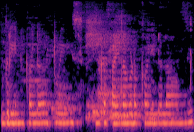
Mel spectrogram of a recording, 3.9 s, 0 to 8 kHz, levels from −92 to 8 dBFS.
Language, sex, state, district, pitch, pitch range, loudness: Telugu, female, Telangana, Karimnagar, 215 Hz, 210-220 Hz, -23 LUFS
